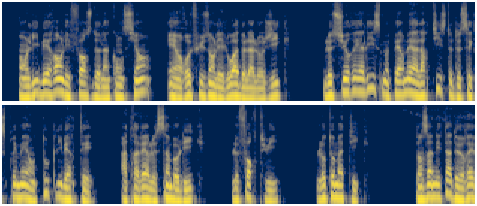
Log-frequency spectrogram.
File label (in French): narration textes avec musique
